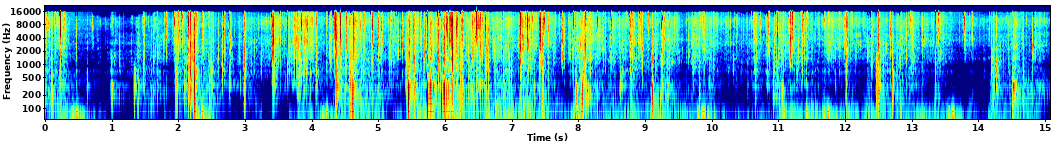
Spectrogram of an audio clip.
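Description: A full blue Kölln plastic bag of oat flakes, held in both hands, is slowly squeezed and crinkled with the fingertips. Dense, bright plastic crinkles and crunches from the flakes inside come in uneven bursts, each snap dying away almost at once, with brief quiet gaps between.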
